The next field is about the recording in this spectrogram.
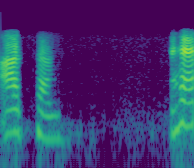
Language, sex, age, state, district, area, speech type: Bengali, female, 45-60, West Bengal, North 24 Parganas, urban, conversation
